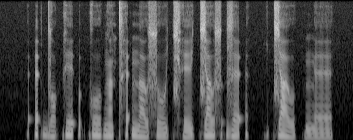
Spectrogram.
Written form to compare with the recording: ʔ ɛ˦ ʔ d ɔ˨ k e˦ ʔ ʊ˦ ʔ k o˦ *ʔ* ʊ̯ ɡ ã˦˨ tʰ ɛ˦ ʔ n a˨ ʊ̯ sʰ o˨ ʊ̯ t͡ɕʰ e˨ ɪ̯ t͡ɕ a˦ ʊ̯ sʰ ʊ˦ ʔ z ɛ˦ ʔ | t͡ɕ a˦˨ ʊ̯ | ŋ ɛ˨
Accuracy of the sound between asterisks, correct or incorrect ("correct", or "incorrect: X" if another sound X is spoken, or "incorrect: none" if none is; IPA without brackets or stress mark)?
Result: incorrect: none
